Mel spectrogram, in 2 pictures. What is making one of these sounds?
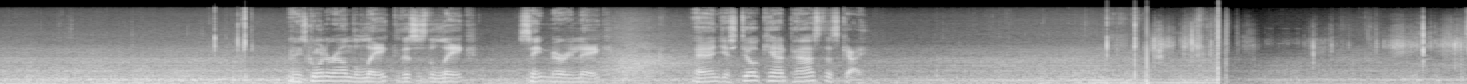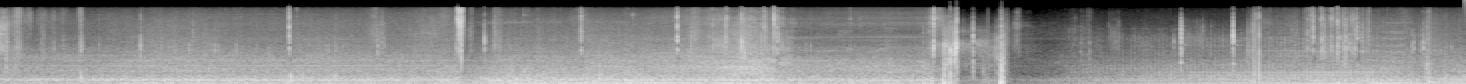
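A car engine hums steadily with tyre noise on the road, heard from inside the car.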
